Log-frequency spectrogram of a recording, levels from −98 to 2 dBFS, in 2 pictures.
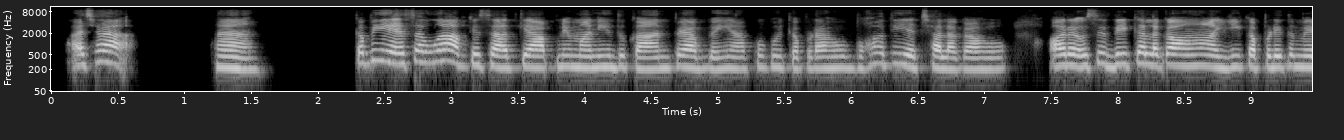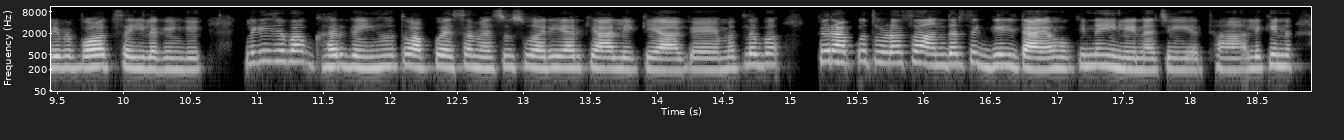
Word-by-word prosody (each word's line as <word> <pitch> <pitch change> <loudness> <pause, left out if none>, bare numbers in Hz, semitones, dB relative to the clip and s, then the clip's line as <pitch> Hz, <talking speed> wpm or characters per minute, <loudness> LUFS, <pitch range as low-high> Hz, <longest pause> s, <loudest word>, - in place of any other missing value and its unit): अच्छा। 310 +4 +3 0.8
हाँ। 210 -4 +1 0.7
कभी 335 +4 -2
ऐसा 280 +3 +2
हुआ 325 +3 +1
आपके 270 -5 +5
साथ 235 -2 +4
कि 250 - 0
आपने 235 +1 +3
मानिए 235 0 0
दुकान 220 -2 +1
पे 245 - -3
आप 225 -1 +4
गई, 215 0 -5
आपको 215 +2 -6
कोई 235 -1 -6
कपड़ा 220 +1 -1
हो 225 +1 -3
बहुत 275 +5 -6
ही 275 -2 -4
अच्छा 230 -1 +2
लगा 210 -1 +1
हो, 210 +1 -7 0.3
और 255 +1 +5
उसे 250 +4 -1
देखकर 275 +3 +1
लगा 260 0 +5 0.2
हाँ 250 -2 +2
ये 235 +2 -4
कपड़े 235 0 +2
तो 250 0 -5
मेरे 235 -1 +1
पे 235 - -2
बहुत 240 +2 +4
सही 230 -4 -2
लगेंगे। 205 -1 -5 0.4
लेकिन 330 +3 -7
जब 330 0 -3
आप 320 -3 +2
घर 245 +1 +1
गई 230 -2 -1
हों, 245 +1 -3
तो 260 +1 -2
आपको 240 +1 +2
ऐसा 240 +1 -1
महसूस 235 +2 -5
हुआ, 235 -2 +1
अरे 230 +1 0
यार 225 0 +1
क्या 225 -2 +2
लेके 210 0 -5
आ 195 -1 +3
गए। 205 0 -5
मतलब 260 +6 -4 0.4
फिर 325 0 0
आपको 315 +1 +3
थोड़ा-सा 300 0 +1
अंदर 265 +1 -2
से 300 +2 -7
गिल्ट 250 -1 -1
आया 210 -1 +7
हो 220 -1 -4
कि 250 - -7
नहीं 250 -2 -2
लेना 205 -2 -3
चाहिए 205 -1 -9
था। 205 0 -6
लेकिन 245 +3 -3
235 Hz, 215 wpm, -22 LUFS, 220-260 Hz, 0.8 s, आया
